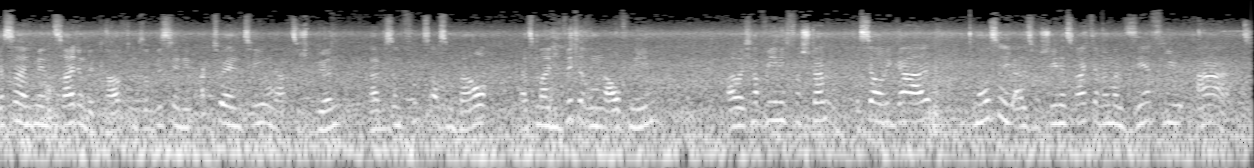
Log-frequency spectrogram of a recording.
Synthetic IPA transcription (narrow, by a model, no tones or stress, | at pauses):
ɡ̥ɛstɐnhabɪç̬miːɐnət͡saɪtʊŋɡəkʰaʊftʊmzoːnbɪsçəndeːnʔak̚tʰuɛləntʰeːmənaːχt͡suʃpyːʁən | dahaːbɪçz̥oːnfʊksaʊsdeːmbaʊ | ʔasmaːldiːvɪtəʁ̞ʊŋənʔaʊfneːmən | ʔaːbɐɪçhaːbəveːnɪçfɛɐʃtandn̩ʔsɪ̥tjaːaʊxeɡaːl | manmʊsjaːnɪçtʔaləsfɛɐʃteːənɛsʁaɪçtjavɛnmanzeːɐfiːlʔaːnt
